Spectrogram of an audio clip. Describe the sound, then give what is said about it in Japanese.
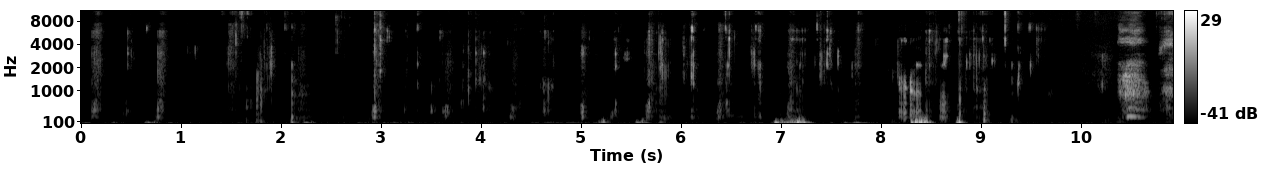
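Throat gulping while eating, with soft, close chewing and many small crunchy clicks and wet squishes throughout, broken later by a couple of deeper, louder gulping thuds. “喉が鳴っちゃった。恥ずかしい。”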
